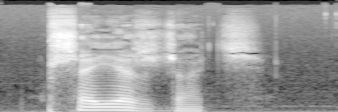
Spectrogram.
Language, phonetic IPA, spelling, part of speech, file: Polish, [pʃɛˈjɛʒd͡ʒat͡ɕ], przejeżdżać, verb, Pl-przejeżdżać.ogg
